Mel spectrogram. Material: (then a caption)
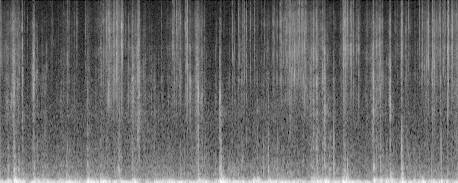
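Foam beads. A lump of blue foam bead clay is squeezed and pulled with fingers, producing dense, continuous crunchy crackles. Bright, crisp pops run throughout, over soft low thumps from the handling.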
